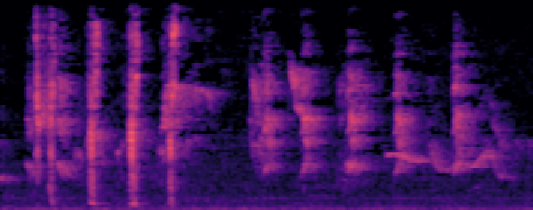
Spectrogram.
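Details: Long-tailed shrike in lively song, suitable for training other birds: four sharp, loud chip notes in quick succession, followed by rising and falling whistled and squeaky phrases.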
